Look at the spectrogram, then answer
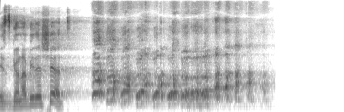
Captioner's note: deranged laugher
